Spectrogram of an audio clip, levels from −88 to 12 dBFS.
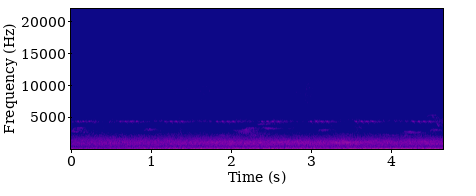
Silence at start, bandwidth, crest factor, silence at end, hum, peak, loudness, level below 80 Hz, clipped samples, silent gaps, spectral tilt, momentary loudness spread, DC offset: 0 s; 16 kHz; 12 dB; 0 s; none; -42 dBFS; -56 LUFS; -58 dBFS; under 0.1%; none; -6 dB/octave; 5 LU; under 0.1%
